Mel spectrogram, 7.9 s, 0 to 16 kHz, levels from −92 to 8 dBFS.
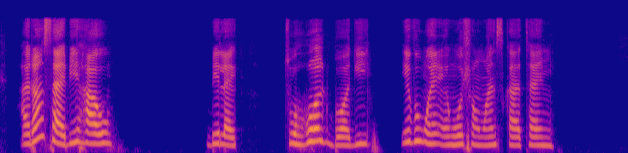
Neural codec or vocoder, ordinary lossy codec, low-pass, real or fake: vocoder, 22.05 kHz, 80 mel bands, WaveNeXt; none; 9.9 kHz; fake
